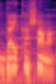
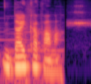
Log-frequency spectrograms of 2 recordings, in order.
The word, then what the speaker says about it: Daikatana: ion Storm którego pierwszym wielkim hitem miała być daik shana Sorry za wadę wymowy daikatana gra Miała wyjść w roku 1997 Ale ciągłe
